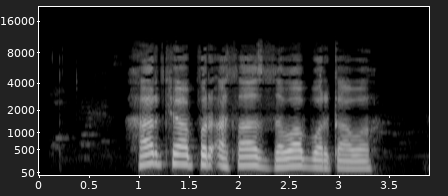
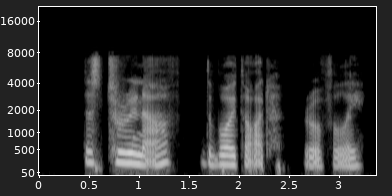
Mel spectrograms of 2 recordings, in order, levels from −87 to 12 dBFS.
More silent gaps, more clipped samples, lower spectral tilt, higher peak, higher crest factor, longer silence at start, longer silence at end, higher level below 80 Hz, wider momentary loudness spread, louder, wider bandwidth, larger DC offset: second, none vs 1.50-1.59 s, 2.52-2.62 s; neither; about the same, -6 dB/octave vs -6 dB/octave; second, -6 dBFS vs -2 dBFS; about the same, 18 dB vs 20 dB; first, 0.9 s vs 0.45 s; first, 0.6 s vs 0.15 s; second, -74 dBFS vs -56 dBFS; second, 5 LU vs 16 LU; second, -23 LUFS vs -20 LUFS; first, 10 kHz vs 7.8 kHz; neither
